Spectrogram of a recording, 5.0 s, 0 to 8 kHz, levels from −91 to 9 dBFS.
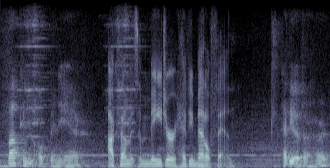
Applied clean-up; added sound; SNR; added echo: none; Cutlery, silverware; 19 dB; none.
